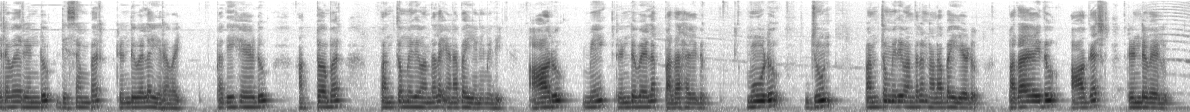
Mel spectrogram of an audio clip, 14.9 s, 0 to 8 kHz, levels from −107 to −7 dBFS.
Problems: background sounds at intervals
